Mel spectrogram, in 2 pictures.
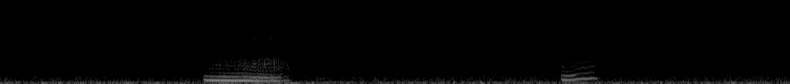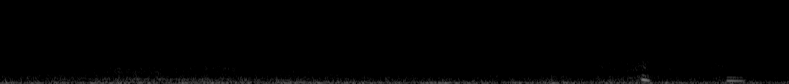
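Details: Shimao the cat sleeping and snoring: two loud snores with a falling, whistly tone over a breathy rasp near two and six seconds, a fainter one near fourteen seconds, and quiet low hum between them.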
